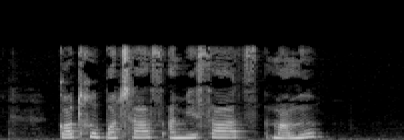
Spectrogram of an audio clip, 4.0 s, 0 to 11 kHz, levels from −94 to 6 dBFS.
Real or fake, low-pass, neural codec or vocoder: real; 7.2 kHz; none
